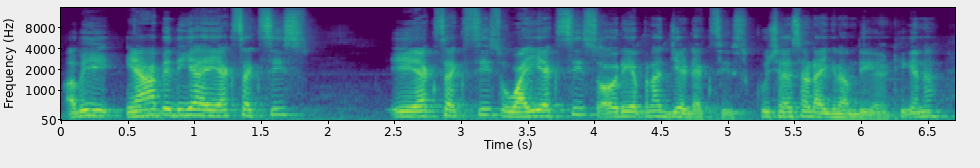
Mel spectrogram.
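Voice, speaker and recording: Briskly, a slightly high-voiced physics teacher preps students for exams, posing questions and answering them on his own. His Hindi is laced with English words, and he keeps repeating the key terms.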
